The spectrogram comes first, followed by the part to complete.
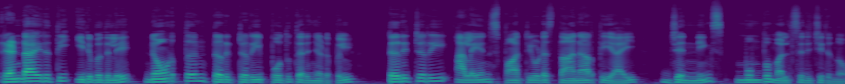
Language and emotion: Malayalam, neutral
